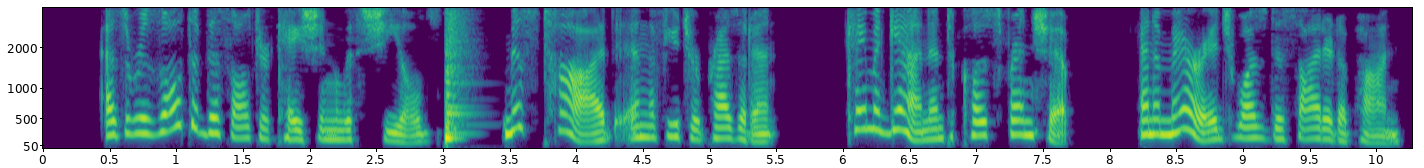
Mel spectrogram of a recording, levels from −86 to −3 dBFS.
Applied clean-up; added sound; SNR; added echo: classical method Wiener filter.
